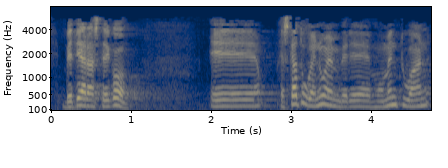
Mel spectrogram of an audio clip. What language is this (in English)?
Basque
